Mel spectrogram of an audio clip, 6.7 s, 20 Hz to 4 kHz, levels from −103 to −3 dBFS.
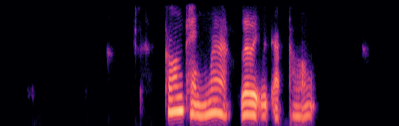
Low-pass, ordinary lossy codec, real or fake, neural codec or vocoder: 3.6 kHz; none; fake; codec, 24 kHz, 1 kbps, SNAC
